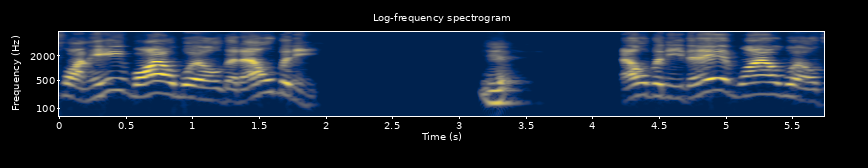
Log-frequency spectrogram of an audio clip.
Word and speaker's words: Albany: y but in Western Australia the town is pronounced Albany Lauren got nailed by an inch ant they're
